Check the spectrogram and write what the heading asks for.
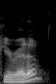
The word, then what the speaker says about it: Sciaretto: Her name is, and it's pronounced Sciaretto.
